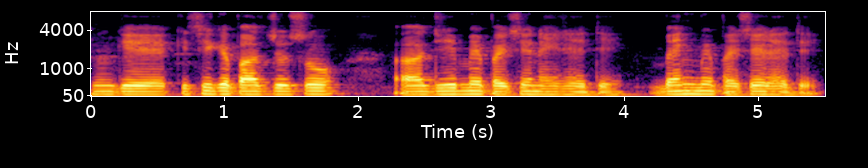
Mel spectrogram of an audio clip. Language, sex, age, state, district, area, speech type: Urdu, male, 30-45, Telangana, Hyderabad, urban, spontaneous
